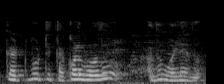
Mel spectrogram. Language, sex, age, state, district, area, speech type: Kannada, male, 60+, Karnataka, Mysore, urban, spontaneous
